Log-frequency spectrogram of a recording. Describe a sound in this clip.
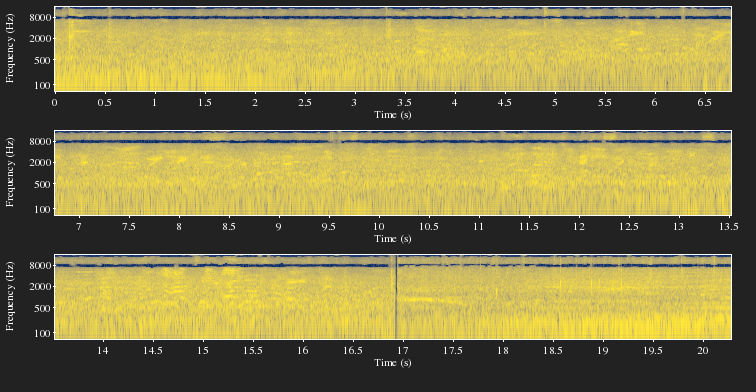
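A large crowd chatters and sings in a big echoing arena.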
